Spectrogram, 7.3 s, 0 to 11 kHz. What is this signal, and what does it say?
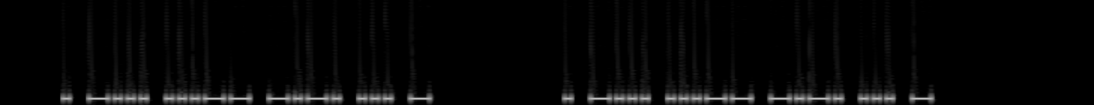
Morse code, heard as a keyed tone, about 28 wpm, 700 Hz. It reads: EB3CST EB3CST
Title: DXCC-100 Call Signs - 6 Characters - Repeated 2x - 28wpm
